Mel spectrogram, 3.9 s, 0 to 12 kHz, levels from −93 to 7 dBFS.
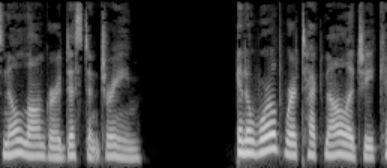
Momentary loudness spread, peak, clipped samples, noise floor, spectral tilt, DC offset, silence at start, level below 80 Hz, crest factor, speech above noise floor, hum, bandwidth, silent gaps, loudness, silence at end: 9 LU; -4 dBFS; under 0.1%; under -90 dBFS; -5.5 dB/octave; under 0.1%; 0 s; -70 dBFS; 16 dB; over 70 dB; none; 12 kHz; 1.55-2.26 s; -21 LUFS; 0 s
